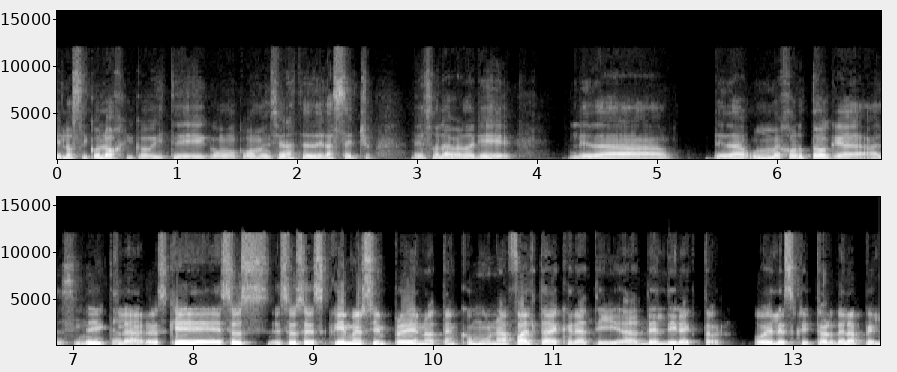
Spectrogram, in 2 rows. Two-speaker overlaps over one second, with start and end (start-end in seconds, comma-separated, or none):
none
